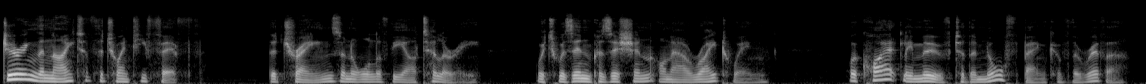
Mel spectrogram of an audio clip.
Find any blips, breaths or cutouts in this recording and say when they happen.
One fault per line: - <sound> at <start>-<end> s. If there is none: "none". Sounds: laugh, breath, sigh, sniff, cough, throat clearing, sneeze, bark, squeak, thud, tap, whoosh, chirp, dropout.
none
